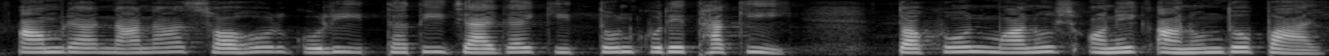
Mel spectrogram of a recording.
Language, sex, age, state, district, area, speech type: Bengali, female, 30-45, West Bengal, Paschim Bardhaman, urban, spontaneous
